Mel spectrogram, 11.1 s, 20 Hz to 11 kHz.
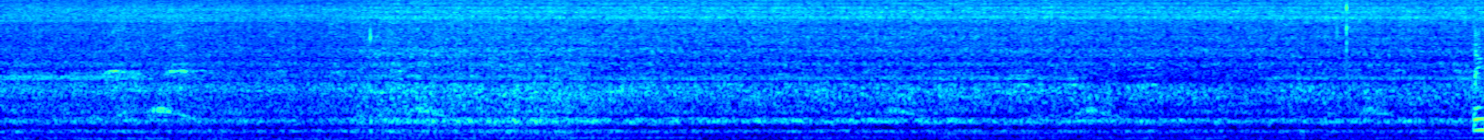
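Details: Honey bees in large numbers flying in and out of a busy hive on orientation flights, many coming back with pollen, September 2022; a steady, layered buzzing hum throughout, swelling slightly midway, ending with a sharp knock.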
